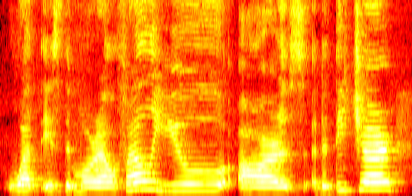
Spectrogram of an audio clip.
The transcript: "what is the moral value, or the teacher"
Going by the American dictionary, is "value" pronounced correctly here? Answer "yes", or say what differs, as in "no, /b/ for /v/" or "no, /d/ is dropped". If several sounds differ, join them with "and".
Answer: no, /f/ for /v/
